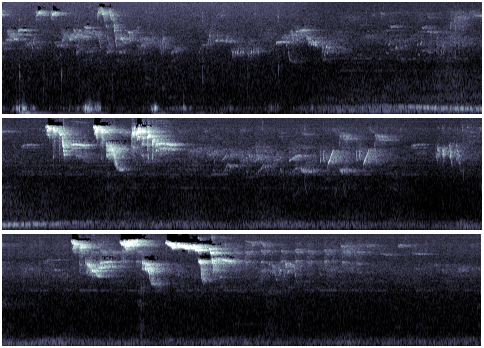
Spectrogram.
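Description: Wild birds singing in woodland: phrases of quick, sharply falling high chirps, loudest about ten seconds in and again about twenty-one seconds in, with softer calls between. A low hum dips in pitch and rises again around eight to eleven seconds in.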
